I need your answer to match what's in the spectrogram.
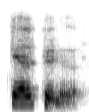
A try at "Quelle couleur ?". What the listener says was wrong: No. It's lazy. It's lazy. Quelle couleur? Let me hear the vowels properly.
